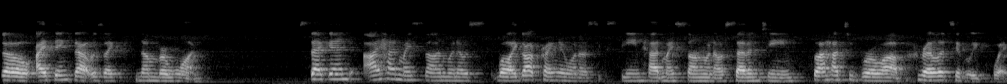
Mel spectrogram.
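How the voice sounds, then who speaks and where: A fairly quick delivery in an ordinary speaking voice, its pitch varying in an ordinary way. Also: woman, fairly low pitch for a woman. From immigrant family, moved to US as child. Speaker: real estate investor. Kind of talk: interview.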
